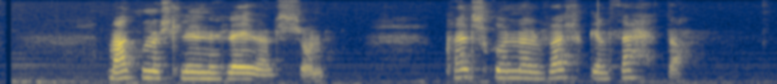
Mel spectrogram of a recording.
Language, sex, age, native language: Icelandic, male, 11, Icelandic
